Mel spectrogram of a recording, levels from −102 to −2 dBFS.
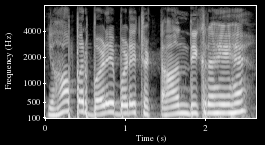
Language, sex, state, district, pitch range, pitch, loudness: Hindi, male, Jharkhand, Ranchi, 195-240 Hz, 220 Hz, -13 LUFS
